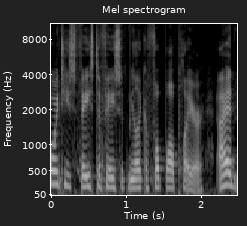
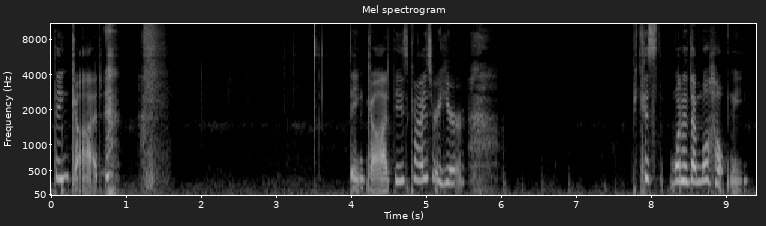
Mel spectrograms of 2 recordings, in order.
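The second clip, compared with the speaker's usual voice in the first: high, small voice with long halting pauses; overwhelmed, high-pitched inner voice; desperate relief; 8 semitones higher, 4 dB quieter than usual. Retold or imitated. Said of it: "all I'm thinking at that moment".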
